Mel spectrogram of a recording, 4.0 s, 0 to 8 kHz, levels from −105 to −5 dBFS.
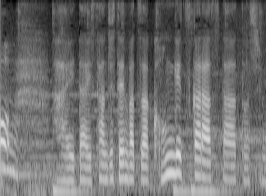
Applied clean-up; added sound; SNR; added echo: none; Boom; 20 dB; none.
